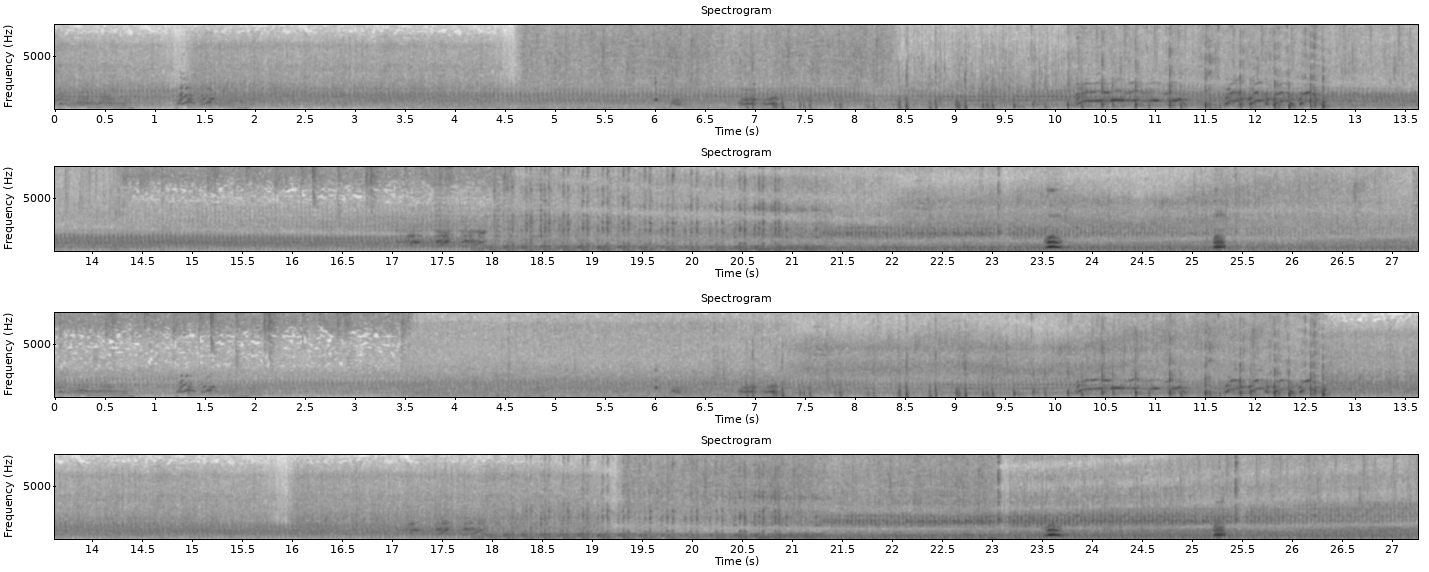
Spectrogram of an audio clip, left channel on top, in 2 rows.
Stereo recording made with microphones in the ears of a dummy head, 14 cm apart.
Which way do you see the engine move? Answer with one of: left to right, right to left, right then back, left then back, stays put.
left to right.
